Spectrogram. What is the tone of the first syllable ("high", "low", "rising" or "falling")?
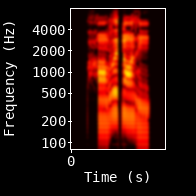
low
